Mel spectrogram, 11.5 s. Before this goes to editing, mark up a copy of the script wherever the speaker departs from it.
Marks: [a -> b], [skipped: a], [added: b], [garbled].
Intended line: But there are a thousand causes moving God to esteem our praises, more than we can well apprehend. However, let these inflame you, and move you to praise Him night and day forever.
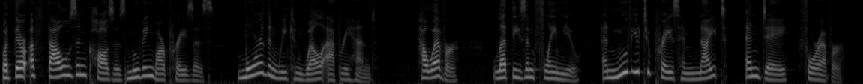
But there [skipped: are] a thousand causes moving [skipped: God to esteem] our praises, more than we can well apprehend. However, let these inflame you, and move you to praise Him night and day forever.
